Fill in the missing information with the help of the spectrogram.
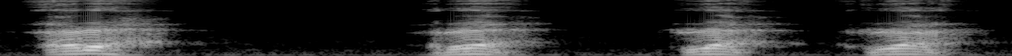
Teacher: you actually have to touch the tongue on the top of the roof a little bit, with a little push of air to give a slight roll, but not a full roll.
